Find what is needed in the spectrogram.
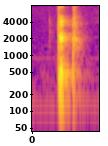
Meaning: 1. eye-catching (visually pleasing in a hip or bold manner) 2. fashionable 3. sassy (bold and spirited; cheeky)
- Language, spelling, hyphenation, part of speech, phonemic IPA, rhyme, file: Dutch, kek, kek, adjective, /kɛk/, -ɛk, Nl-kek.ogg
